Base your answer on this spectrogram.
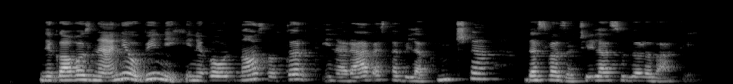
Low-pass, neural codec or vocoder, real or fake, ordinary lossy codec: none; none; real; none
